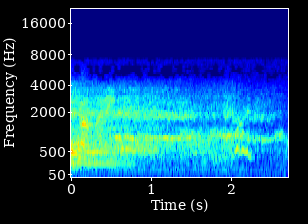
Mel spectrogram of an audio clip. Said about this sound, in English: Fool driver swerved way across the center line, as though he were trying to run us down. Then he kept right on going.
